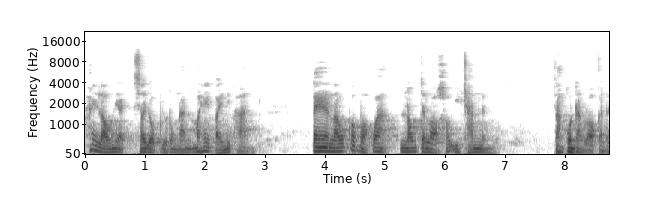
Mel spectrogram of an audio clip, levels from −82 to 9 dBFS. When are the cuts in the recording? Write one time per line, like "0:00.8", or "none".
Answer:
none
